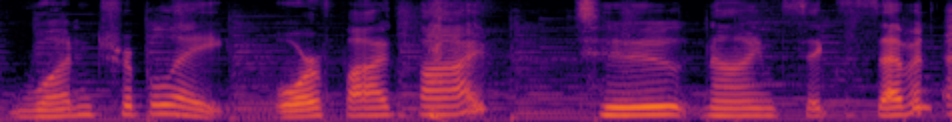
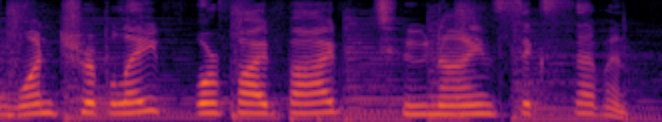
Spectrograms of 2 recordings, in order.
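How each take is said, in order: First: The number is said slowly. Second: The number is said at normal speed.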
